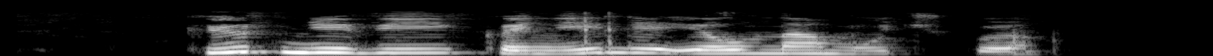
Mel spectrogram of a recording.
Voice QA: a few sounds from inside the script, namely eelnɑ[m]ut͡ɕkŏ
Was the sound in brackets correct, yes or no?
yes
